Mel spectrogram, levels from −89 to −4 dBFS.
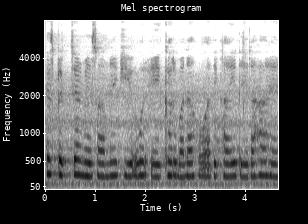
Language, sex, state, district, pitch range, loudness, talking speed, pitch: Hindi, female, Uttar Pradesh, Lucknow, 230-245 Hz, -18 LUFS, 180 wpm, 235 Hz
